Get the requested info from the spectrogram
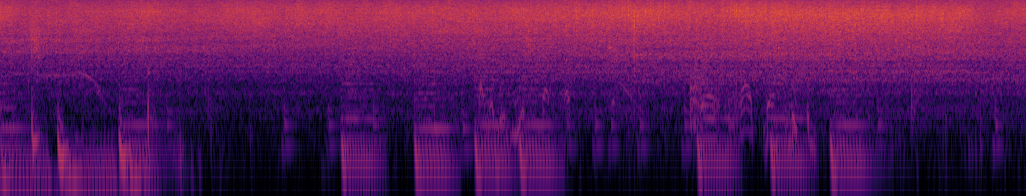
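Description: Chopped vegetables sizzling steadily in hot sesame oil in a steel pan as soy sauce is poured in, with soft background music underneath.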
